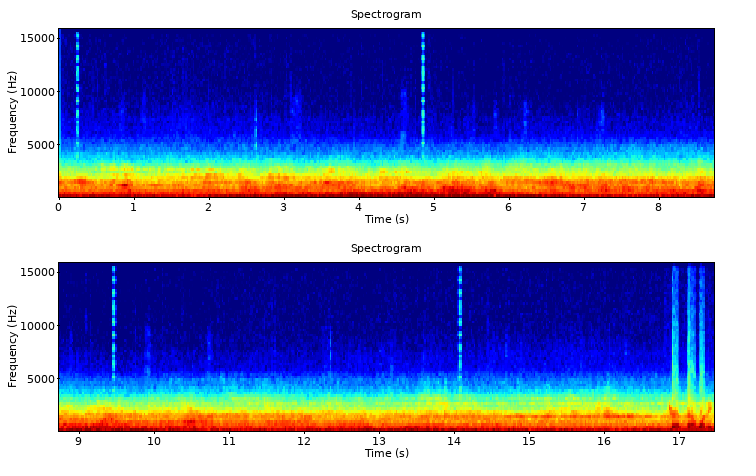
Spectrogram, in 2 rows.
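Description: Airliner taking off from runway 7 left at Phoenix airport, a loud, sustained roar of jet engines holding steady throughout, with faint radio chatter in the background.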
